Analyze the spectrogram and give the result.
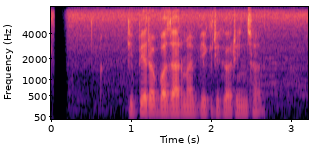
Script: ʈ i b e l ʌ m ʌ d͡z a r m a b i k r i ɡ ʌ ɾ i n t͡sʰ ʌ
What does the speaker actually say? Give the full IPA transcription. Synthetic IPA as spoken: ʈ i p e ɾ ʌ b ʌ d͡z a r m a b i k r i ɡ ʌ ɾ i n t͡sʰ ʌ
